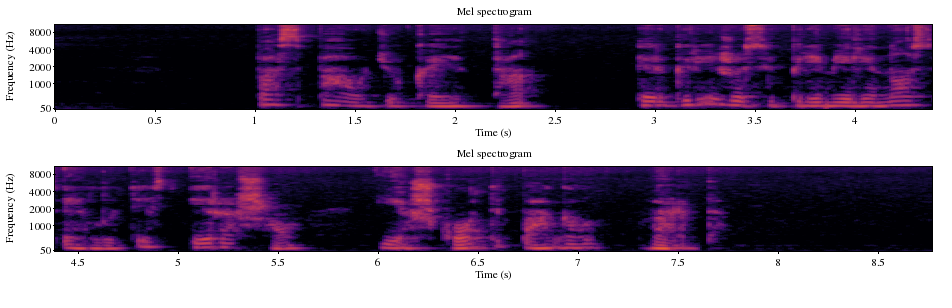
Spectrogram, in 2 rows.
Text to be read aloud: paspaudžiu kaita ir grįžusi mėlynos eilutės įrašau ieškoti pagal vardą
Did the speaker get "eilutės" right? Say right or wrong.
right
